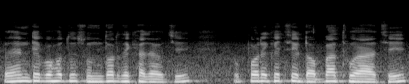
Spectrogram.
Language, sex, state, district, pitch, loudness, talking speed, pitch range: Odia, male, Odisha, Malkangiri, 140 Hz, -11 LUFS, 145 wpm, 130-155 Hz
